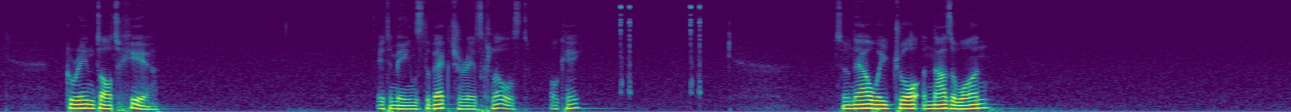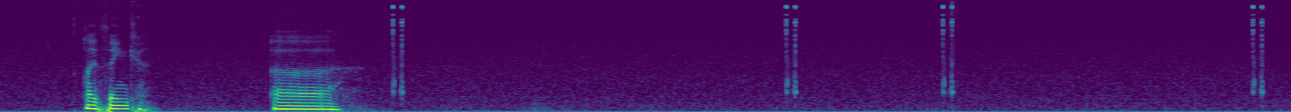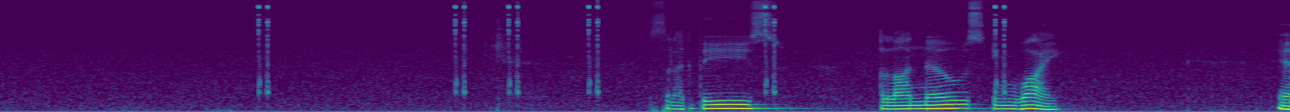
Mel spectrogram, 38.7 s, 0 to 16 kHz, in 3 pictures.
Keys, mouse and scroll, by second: 6.2 click, 16.9 click, 18.2 scroll up 1, 20.8 click, 25.5 right click, 26.7-27.2 scroll up 1, 28.5 click, 30.7 z, 30.9 right click, 31.7 click, 33.5 right click, 35.8 click.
